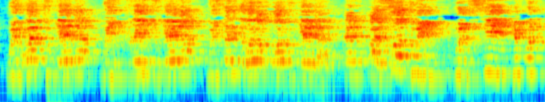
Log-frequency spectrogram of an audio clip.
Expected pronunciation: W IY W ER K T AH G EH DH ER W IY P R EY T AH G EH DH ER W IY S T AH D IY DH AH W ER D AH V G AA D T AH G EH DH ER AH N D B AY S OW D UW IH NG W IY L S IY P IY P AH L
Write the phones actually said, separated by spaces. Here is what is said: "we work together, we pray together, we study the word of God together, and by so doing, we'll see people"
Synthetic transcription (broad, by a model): W IY W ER K T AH G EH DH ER W IY P R EY T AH G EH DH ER W IY S T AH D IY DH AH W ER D AH V G AA D T AH G EH DH ER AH N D B AY S OW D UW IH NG W IY L S IY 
